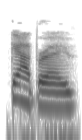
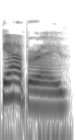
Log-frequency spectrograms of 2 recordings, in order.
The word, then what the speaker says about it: gabbro: Gabbro. Pronunciation: ʻɡæbroʊ, refers to a large group of dark, often phaneritic, coarse-grained, mafic intrusive igneous rocks chemically equivalent to basalt.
